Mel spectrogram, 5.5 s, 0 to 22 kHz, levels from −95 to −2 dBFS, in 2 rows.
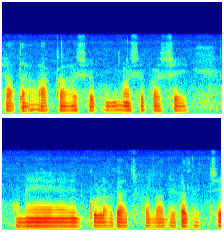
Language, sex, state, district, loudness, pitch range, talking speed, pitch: Bengali, male, Tripura, Unakoti, -20 LUFS, 100-105 Hz, 85 wpm, 105 Hz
